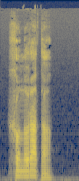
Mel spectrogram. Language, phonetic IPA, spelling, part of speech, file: Polish, [ˌxɔ̃nɔˈrata], Honorata, proper noun / noun, Pl-Honorata.ogg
